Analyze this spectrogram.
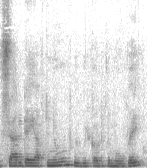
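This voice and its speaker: In an American accent, a woman speaks fairly slowly at a fairly low pitch, her tone dark, mellow and somewhat breathy, with audible room echo. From New Jersey and the Bronx, New York. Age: 80s+. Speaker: grandmother interviewee. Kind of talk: interview.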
